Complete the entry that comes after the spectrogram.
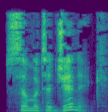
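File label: "somatogenic", British English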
